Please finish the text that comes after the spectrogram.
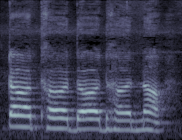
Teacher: हाँ, दांतों के पीछे वाले भाग को जीभ टच हो रही है, तब त बोल रहे हैं ना। त थ द ध न, पांचों ही वर्ण दांतों के पीछे जीभ टच होती है, यानी कि दांतों को छूकर आवाज आ रही है।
